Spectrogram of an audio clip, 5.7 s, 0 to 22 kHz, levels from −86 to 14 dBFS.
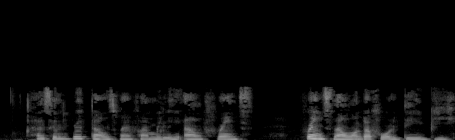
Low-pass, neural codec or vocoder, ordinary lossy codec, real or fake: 10.8 kHz; codec, 44.1 kHz, 7.8 kbps, Pupu-Codec; MP3, 32 kbps; fake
